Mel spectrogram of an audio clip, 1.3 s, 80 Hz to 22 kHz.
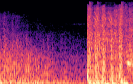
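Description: Gunfire in the multiplayer shooter Black Ops 6 cracks out as a sudden loud burst after a quieter stretch of muffled game ambience.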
